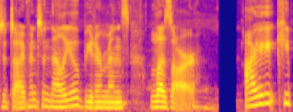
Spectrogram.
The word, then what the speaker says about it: Lazar: In Hungarian, you say Lazar, but I'm just going to go ahead with Lazar.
